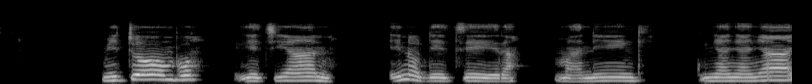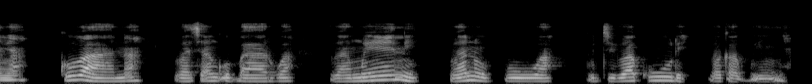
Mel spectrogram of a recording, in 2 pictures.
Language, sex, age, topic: Ndau, male, 50+, health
